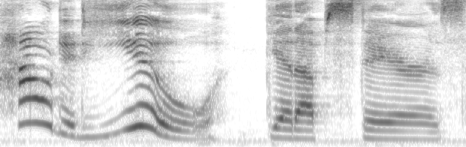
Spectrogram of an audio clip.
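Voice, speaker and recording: A woman's put-on character voice at medium pitch. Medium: read story.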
